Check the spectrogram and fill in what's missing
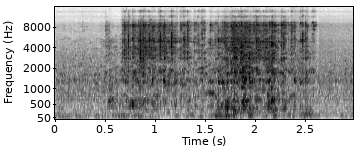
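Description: A short burst of sewing-machine stitching on a baby girl's dress, a close, brief whirring run lasting a couple of seconds.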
